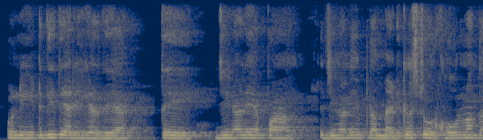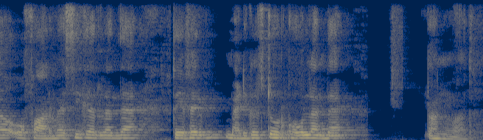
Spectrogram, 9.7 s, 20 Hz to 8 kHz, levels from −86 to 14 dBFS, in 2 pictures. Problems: constant background noise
